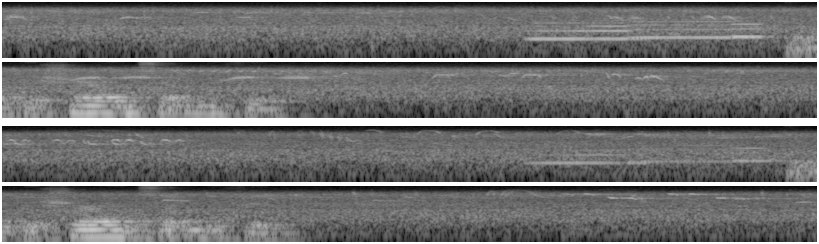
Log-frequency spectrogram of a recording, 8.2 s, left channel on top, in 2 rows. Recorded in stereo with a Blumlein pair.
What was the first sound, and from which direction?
A flute, 60° left.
